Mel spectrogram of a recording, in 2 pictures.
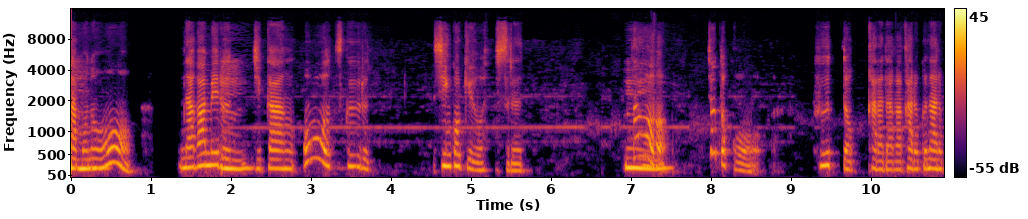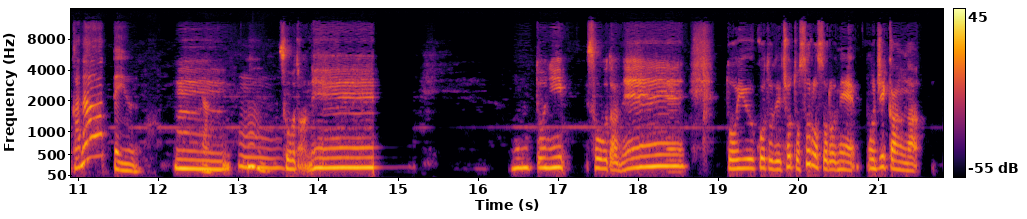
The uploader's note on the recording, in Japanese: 今回は、Zoomでお茶会！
